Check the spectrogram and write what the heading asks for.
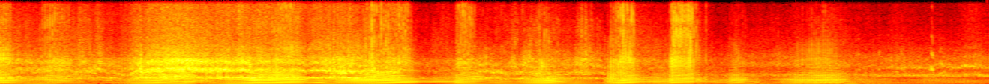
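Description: Dodge Charger engine revving up and down over and over while the rear tires spin and squeal through donuts on the asphalt. It grows a little quieter near the end as the car pulls away.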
